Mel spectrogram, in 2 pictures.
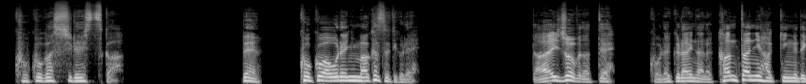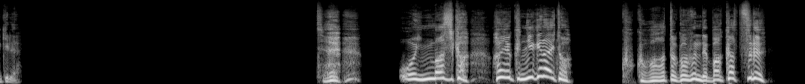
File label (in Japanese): ハッカー20代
